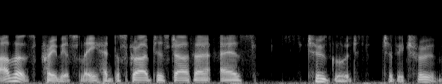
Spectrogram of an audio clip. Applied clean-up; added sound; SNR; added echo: neural diffusion model UNIVERSE++.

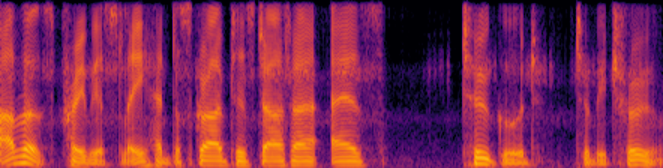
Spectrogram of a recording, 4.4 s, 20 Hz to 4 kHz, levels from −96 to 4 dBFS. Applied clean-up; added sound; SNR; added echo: neural separator model SepFormer DNS4.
